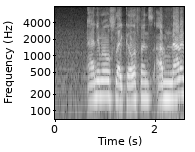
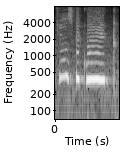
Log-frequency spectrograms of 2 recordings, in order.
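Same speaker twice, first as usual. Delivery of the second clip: squeaky high voice; slower than usual. Acted. Urging viewer to hurry.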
